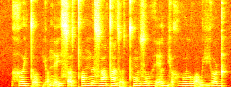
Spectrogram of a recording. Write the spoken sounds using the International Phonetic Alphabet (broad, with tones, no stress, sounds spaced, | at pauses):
x ɤ˨˩˦ j t̪ o̰˧˥ pʲ ɔ̰˨˩˦ n̪ ḛ˨ j s ɔ̰˧˥ z t̪ʰ ɔ˨ n̪ ɯ˦˨ z õ˧˥˧ tˤ ẽ˦˨ z o̰˨ z t̪ʰ ũ˨˩˦ z u˨˩˦ ɦ ḛ˧˥˧ l bʲ ɔ̰˧˥ x ɦ u˧˥ l w ɔ̰˨ w vʲ o˧˥ ɖ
